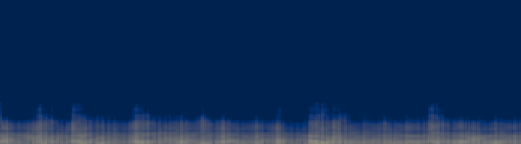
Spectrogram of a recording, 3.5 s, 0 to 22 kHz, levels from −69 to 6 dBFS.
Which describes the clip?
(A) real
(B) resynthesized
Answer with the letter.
B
